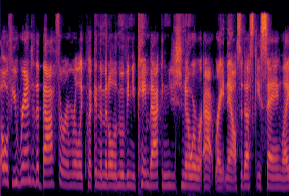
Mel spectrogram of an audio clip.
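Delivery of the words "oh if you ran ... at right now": usual speaking voice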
